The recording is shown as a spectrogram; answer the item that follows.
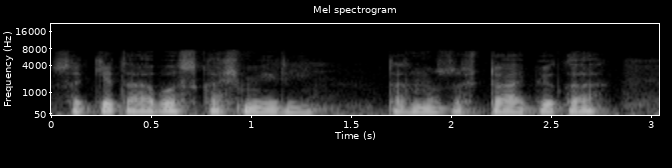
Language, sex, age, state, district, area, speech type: Kashmiri, male, 18-30, Jammu and Kashmir, Kulgam, rural, spontaneous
